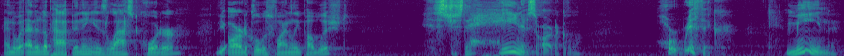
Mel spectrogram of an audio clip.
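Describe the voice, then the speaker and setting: A man of twenty, telling his story in a candid interview in quick, animated bursts. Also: mid-range voice. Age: 20s. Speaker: guest.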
